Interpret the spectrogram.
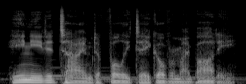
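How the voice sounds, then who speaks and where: A man's voice: rumbling low, a little fast, over music. A man playing an earnest, loyal detective partner in an audio drama, confiding what he has been through. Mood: earnest explaining.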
